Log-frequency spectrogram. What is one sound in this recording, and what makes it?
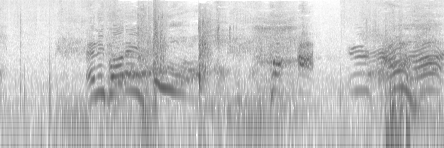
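Zombies groan and moan loudly nearby.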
